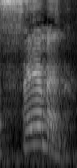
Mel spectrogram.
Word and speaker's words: salmon: and I instead of do not pronounce the R I mean nope the L in salmon Salomon Solomon Solomon was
